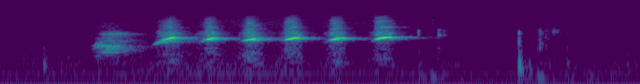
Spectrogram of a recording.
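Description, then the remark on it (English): A person whistles a quick series of six short, even chirps in a steady rhythm to call a pet, fairly loud, with no talking around it. “Sometimes you just got to say your name and whistle at her for her to, like, realize everything's going to be okay.”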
